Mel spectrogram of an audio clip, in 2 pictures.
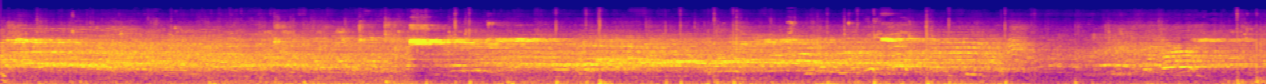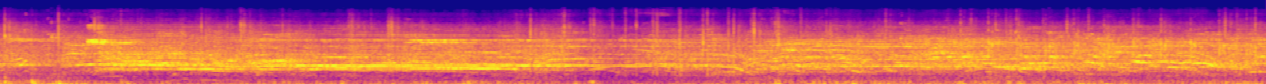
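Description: A crowd of young girls chatters and shouts across a large echoing hall.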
